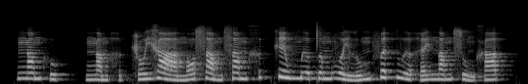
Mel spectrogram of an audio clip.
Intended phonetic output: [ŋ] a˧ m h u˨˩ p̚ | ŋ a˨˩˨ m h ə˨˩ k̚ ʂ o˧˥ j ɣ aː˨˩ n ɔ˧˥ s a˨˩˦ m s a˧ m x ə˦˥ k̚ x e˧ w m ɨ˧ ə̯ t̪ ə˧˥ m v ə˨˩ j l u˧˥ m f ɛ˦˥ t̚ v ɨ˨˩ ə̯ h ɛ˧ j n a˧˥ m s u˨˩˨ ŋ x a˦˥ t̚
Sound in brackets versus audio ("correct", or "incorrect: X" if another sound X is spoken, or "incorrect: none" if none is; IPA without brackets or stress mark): correct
